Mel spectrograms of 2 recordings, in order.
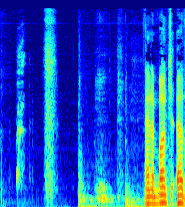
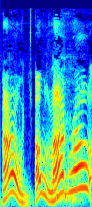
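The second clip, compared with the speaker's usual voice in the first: excited squeal; 3 dB louder, slower than usual. Pretend. Excited about log rolls.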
